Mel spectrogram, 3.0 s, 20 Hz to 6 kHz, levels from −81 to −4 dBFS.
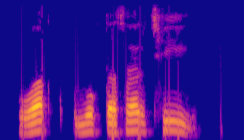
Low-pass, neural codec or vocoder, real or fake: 5.4 kHz; none; real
